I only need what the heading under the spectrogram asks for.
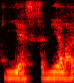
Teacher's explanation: in words like yes and yellow you say a little e first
